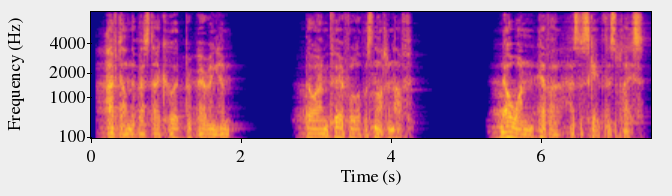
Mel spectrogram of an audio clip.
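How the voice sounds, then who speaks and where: A voice actor gives a video game's world-weary warrior shade a low-pitched voice and measured, archaic formality with theatrical weight. He is gentle and earnest, like a fatherly old mentor guiding a younger pupil, delivering his lines flatly in a wistful, gentle mood.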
